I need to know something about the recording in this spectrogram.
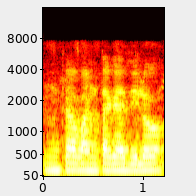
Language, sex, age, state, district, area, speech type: Telugu, male, 18-30, Telangana, Sangareddy, urban, spontaneous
